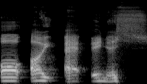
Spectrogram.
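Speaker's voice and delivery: put-on Cockney accent. Announcing a switch of accent to say a phrase, in a cockney accent. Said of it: "I'm gonna say it in a Cockney accent".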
